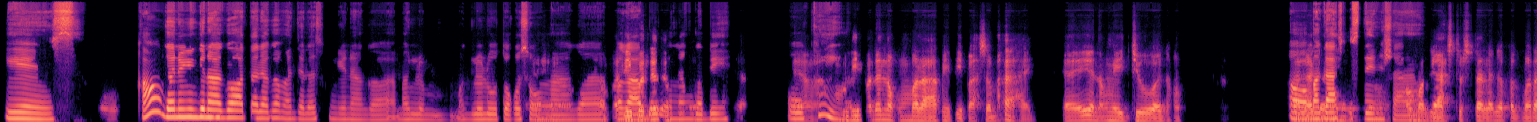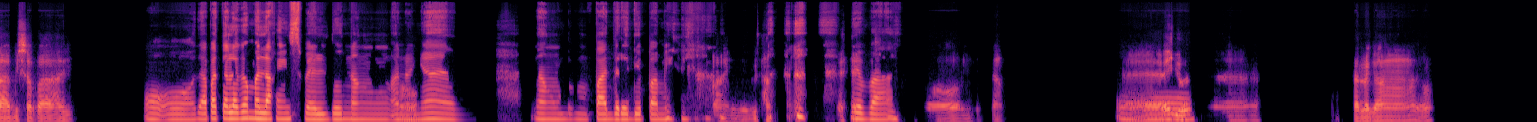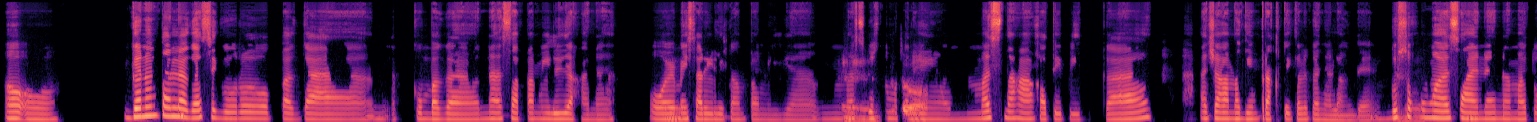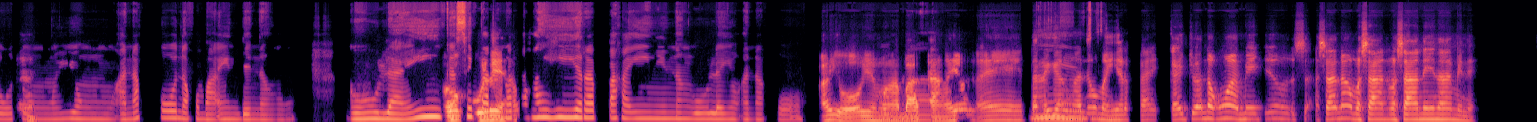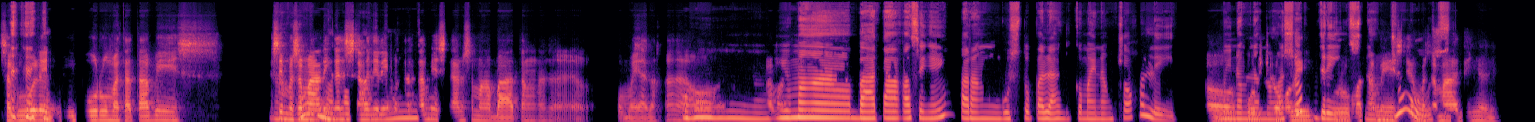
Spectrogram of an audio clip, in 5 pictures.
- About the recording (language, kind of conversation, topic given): Filipino, unstructured, Ano ang pananaw mo sa pag-aaksaya ng pagkain sa bahay, bakit mahalagang matutong magluto kahit simple lang, at paano mo haharapin ang patuloy na pagtaas ng presyo ng pagkain?
- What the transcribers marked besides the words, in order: unintelligible speech; other background noise; chuckle; unintelligible speech; chuckle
